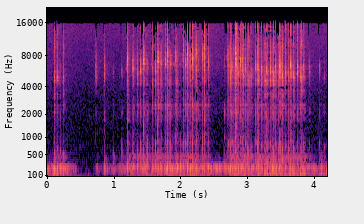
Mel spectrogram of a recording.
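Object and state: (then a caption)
Metal microphone mesh grille. A thin metal pin held in the fingertips scratches and taps the hollow black metal mesh grille of a large USB microphone. Dense, irregular clicking and scraping over a low hum runs throughout, with bright crackly bursts, a brief lull near the start, then steady busy tapping to the end.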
